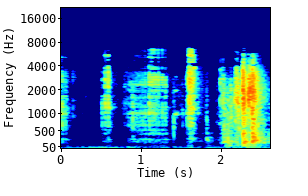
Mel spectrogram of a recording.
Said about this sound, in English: Look at that dresser. The drawer is locked here. Hand me the screwdriver.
